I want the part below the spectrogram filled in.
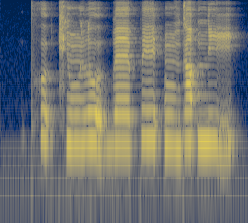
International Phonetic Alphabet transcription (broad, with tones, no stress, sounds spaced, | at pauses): pʰ ʊ˦ ʔ t͡ɕ ũ˨ l o̰˦˨ ʊ̯ b ɛ˨ p e˦ ʔ ũ˨ ɡ ä˦ ʔ n ḭ˦˨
